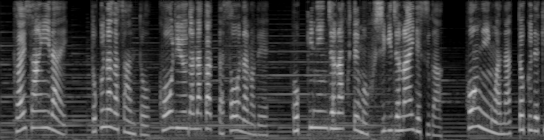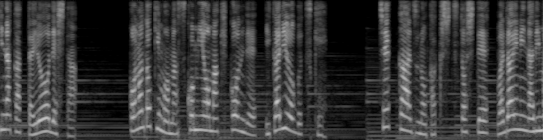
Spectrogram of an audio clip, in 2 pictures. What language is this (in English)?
Japanese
